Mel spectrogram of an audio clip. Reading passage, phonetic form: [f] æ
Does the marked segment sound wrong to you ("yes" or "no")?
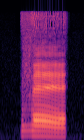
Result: yes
